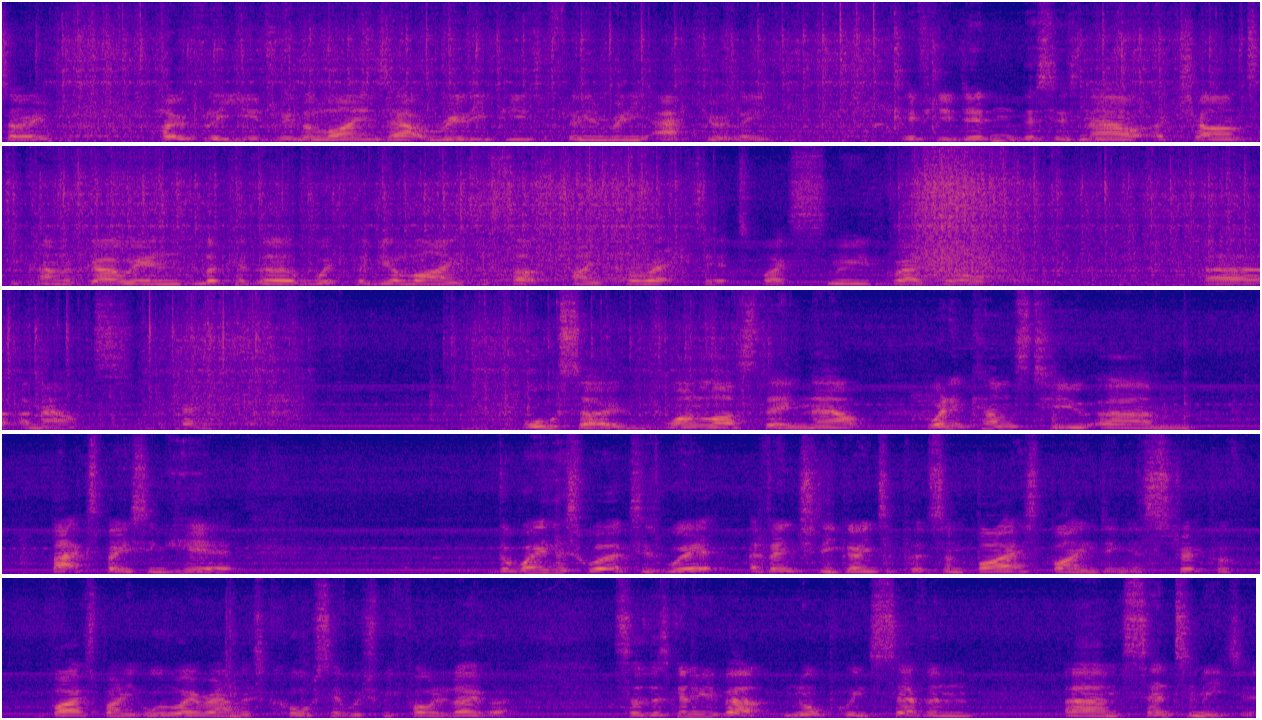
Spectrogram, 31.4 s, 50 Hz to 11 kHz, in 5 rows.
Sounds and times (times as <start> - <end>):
Speech: 0.0 - 3.9, 4.5 - 11.4, 12.3 - 13.7, 15.2 - 20.1, 21.3 - 31.4
Sewing machine: 0.0 - 16.6.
